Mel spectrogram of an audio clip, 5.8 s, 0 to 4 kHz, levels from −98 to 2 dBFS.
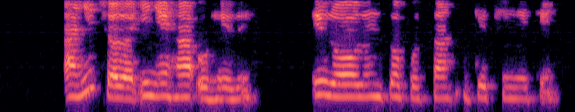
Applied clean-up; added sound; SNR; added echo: none; none; none; none.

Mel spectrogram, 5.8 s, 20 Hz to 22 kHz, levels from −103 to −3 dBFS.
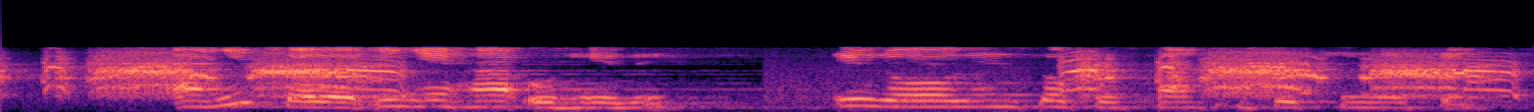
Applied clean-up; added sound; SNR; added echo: none; Chicken, rooster; -1 dB; reverberation time 1.1 s.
